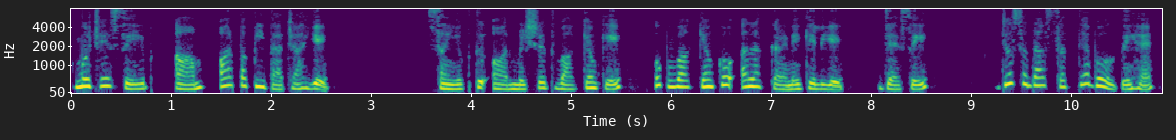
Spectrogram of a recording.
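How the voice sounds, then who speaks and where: A woman reading a grammar textbook lesson aloud, slow and explanatory. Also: lowish voice, mellow, slightly rough. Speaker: textbook narrator.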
